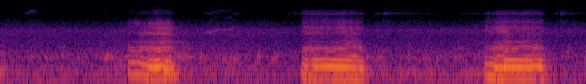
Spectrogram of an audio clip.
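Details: Sleeping cat snoring like a man, three long, rasping snores about every two and a half seconds, each a buzzy, wavering drone with strong harmonics, separated by near silence.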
